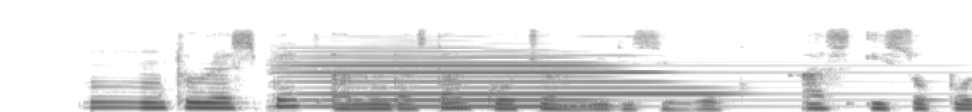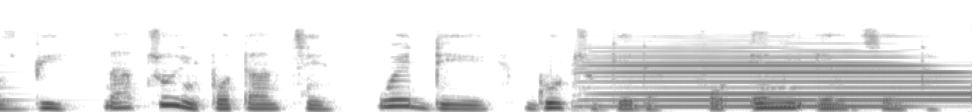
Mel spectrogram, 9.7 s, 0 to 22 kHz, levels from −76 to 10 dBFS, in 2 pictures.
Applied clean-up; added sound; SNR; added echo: classical method log-MMSE.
